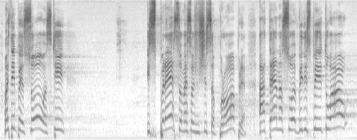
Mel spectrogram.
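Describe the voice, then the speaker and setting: A man with a Brazilian Portuguese accent preaching a sermon as pastor, shifting between quick asides and slow, stressed words. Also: very high voice, fairly bright tone. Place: large church hall. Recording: long reverb of a church hall.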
